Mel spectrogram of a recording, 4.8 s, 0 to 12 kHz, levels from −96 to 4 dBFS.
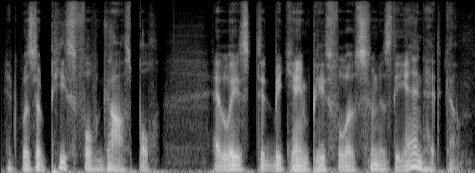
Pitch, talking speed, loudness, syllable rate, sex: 80 Hz, 215 wpm, -23 LUFS, 5.9 syllables/s, male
